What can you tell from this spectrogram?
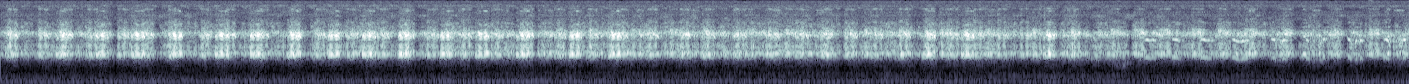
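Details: Frogs at night croaking in a rapid, steady pulsing chorus, many overlapping callers; a few high chirping notes appear near the end over a low constant hum.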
